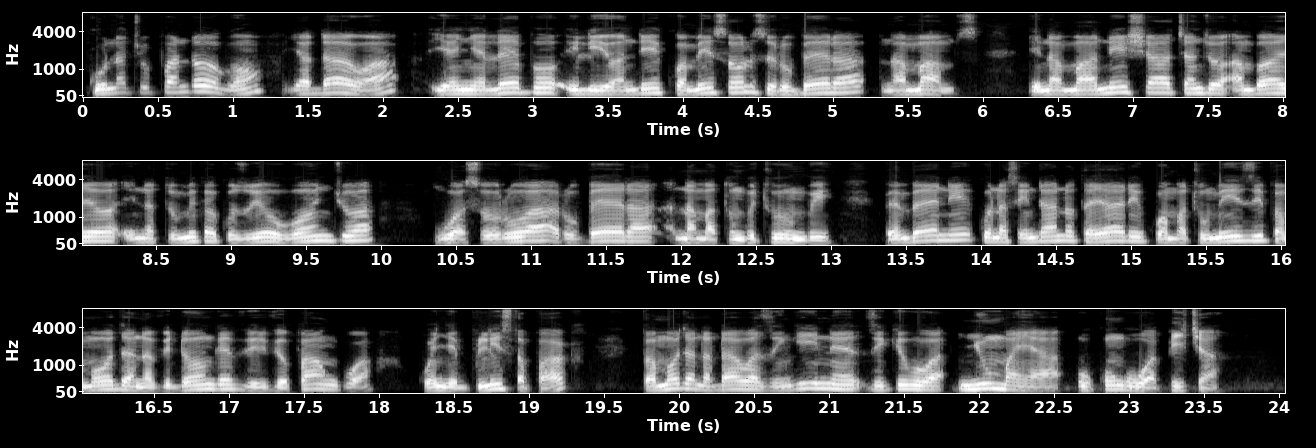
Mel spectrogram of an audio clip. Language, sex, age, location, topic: Swahili, male, 25-35, Kisii, health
